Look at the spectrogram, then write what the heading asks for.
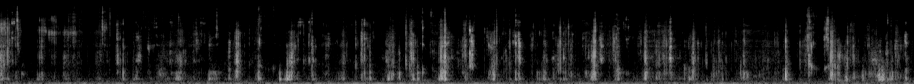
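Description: A person chewing a mouthful of octopus: irregular wet smacking and crunching clicks, several a second.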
